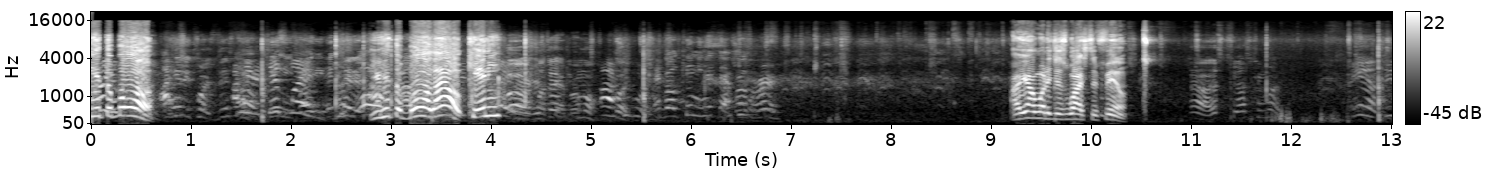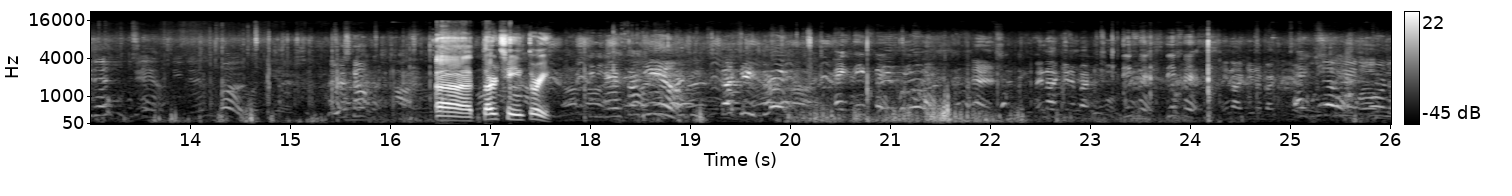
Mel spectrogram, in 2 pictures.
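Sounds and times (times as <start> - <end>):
men talking at a distance: 0.0 - 7.5, 8.4 - 26.0
players' voices: 0.0 - 26.0.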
